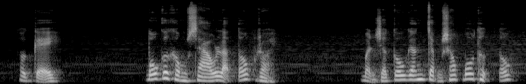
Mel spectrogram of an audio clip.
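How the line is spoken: Mutter. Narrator (Vietnamese): Nó lẩm bẩm

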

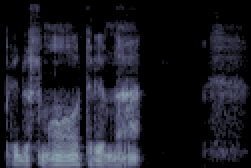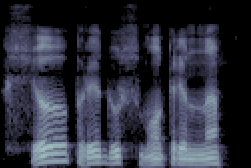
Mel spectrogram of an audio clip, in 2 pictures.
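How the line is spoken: Muttering. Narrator (Russian): пробормотал Мегара

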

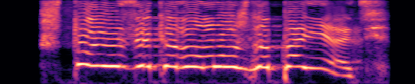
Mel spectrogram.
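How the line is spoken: Shout. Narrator (Russian): закричала Далила

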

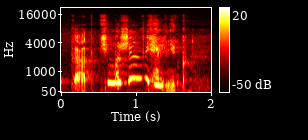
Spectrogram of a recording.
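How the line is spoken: Child's fading whimpering whisper. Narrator (Russian): прошептала малышка и снова принялась хныкать, но голос ее постепенно слабел

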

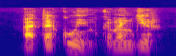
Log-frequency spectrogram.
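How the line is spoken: Whispered. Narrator (Russian): прошептал кто-то

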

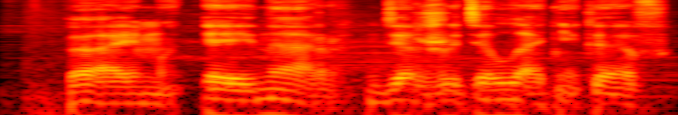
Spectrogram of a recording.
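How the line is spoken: Growling in strange voice. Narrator (Russian): Каким-то чужим голосом рычу в канал я

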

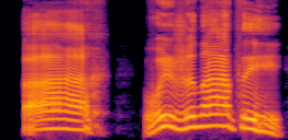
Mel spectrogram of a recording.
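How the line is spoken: Exclaimed. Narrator (Russian): воскликнул я

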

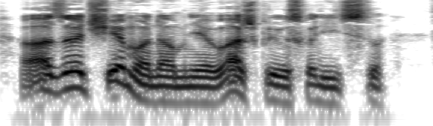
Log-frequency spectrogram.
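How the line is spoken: Calm objection. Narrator (Russian): спокойно возразил поручик

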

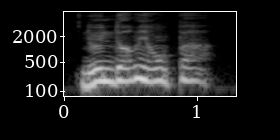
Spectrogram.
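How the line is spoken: Exclaiming. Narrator (French): s'écria Rastignac

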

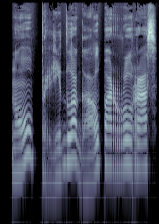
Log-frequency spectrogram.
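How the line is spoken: Guilty growl. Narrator (Russian): прорычал виноватый голос, напрочь лишаясь убедительности

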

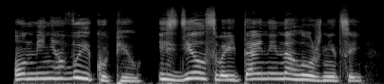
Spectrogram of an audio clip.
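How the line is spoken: Shrieked. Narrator (Russian): завизжала Игураси

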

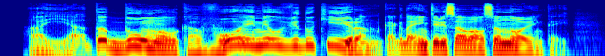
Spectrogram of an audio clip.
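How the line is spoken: Courteous, menacing drawl. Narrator (Russian): Любезным тоном протянул Дамиан, отчего его голос зазвучал еще опаснее

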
